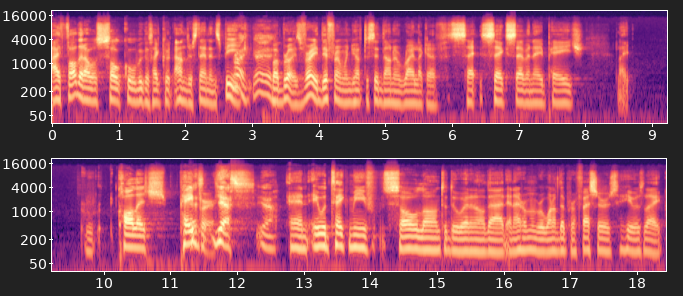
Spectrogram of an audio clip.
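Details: Adult male speaker; normal conversational speech.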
